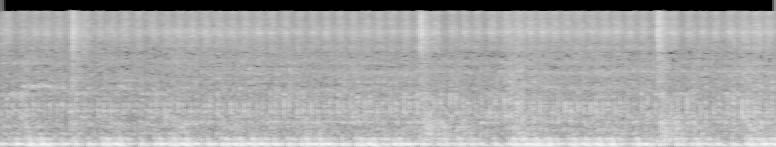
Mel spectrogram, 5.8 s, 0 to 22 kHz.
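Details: 2009 850 XP at idle, still rough after throttle cable adjustment and repair of mouse-chewed exposed wiring, cause unknown: low, lumpy idle with uneven pulses and sharp pops every second or two; rough idle with misfire.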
